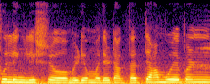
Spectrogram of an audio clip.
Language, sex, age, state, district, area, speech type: Marathi, female, 18-30, Maharashtra, Pune, urban, spontaneous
